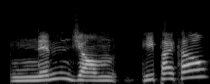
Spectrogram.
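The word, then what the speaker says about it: Nin Jiom Pei Pa Koa: I'm so sorry, but Nimjom Pipakao? Is that how you pronounce it?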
